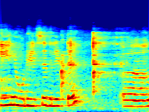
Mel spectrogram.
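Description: A woman talking, with a single sharp clink of a steel utensil against a pot about two-thirds of the way through.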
